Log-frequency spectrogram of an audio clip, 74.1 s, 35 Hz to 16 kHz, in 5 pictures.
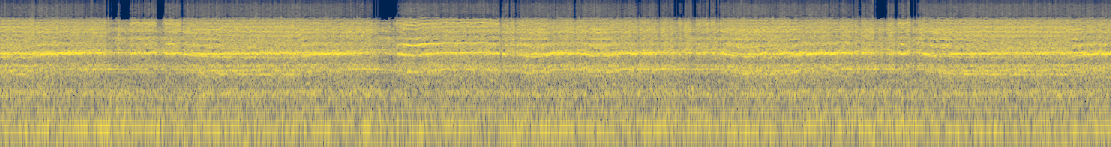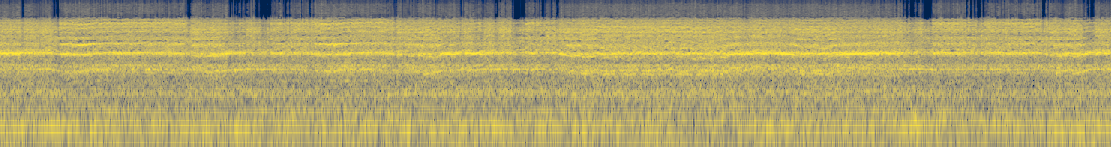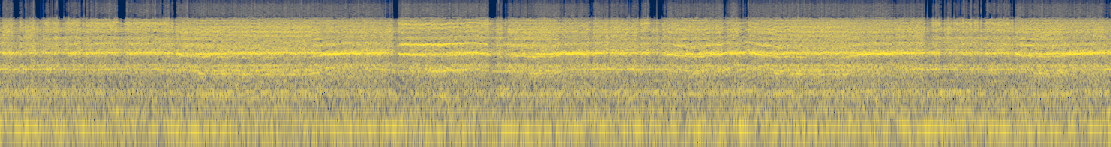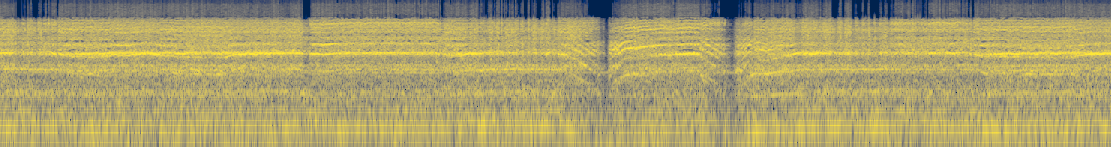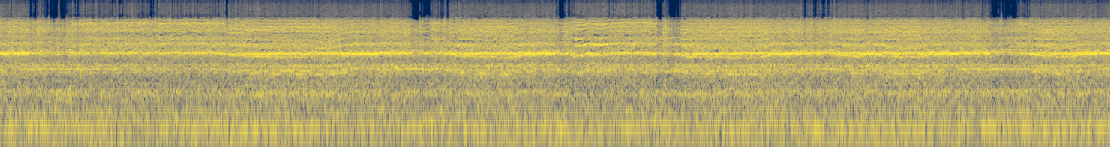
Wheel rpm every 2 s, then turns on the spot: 220, 220, 230, 220, 230, 230, 220, 230, 220, 230, 230, 210, 220, 230, 230, 230, 220, 220, 220, 230, 220, 230, 230, 220, 230, 220, 150, 190, 230, 220, 230, 220, 230, 220, 220, 220, 230.
none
